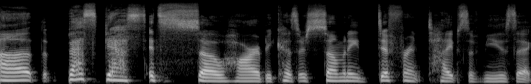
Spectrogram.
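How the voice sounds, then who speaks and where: A woman with an unremarkable speaking voice and ordinary pitch variation, hardly any pauses, a dry, close sound with no echo and a very clean recording with a silent background. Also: fairly low pitch for a woman. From New York, US. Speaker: DJ and radio host. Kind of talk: casual chat.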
